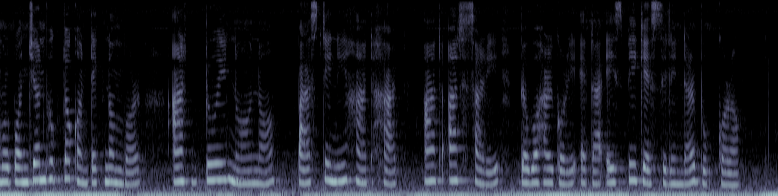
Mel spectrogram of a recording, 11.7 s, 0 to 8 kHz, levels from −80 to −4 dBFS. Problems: constant background noise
